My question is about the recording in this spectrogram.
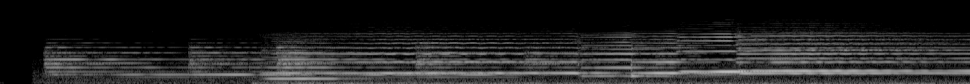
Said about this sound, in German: Die Glocken in ganz Parma läuten.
